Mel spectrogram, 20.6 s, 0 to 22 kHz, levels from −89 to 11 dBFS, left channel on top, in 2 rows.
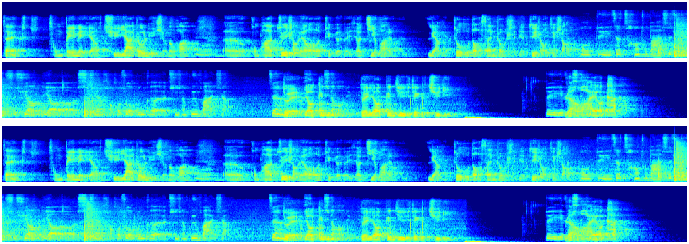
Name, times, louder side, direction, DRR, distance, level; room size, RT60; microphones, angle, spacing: voice 1, 0.0-6.1 6.4-8.6 14.5-15.3 15.7-17.0 18.7-19.5, left 1 dB, 10° left, 6 dB, 2.2 m, -30 dB
voice 2, 2.9-3.3 8.7-13.7 14.3-14.6 15.0-15.7 18.4-19.5, right 1 dB, 10° right, 6 dB, 2.2 m, -33 dB
Fireworks, 7.2-17.2, right 2 dB, 55° right, 2.5 m, -37 dB
30.0 x 22.5 x 7.4 m, 1.0 s
head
